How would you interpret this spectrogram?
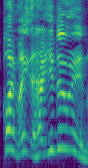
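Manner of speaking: very high, loud, gushing hello; match the over-the-top cheer; worked into a frenzy. Retold or imitated. Courier at the door, in a gushing frenzy. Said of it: "worked himself into a frenzy".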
